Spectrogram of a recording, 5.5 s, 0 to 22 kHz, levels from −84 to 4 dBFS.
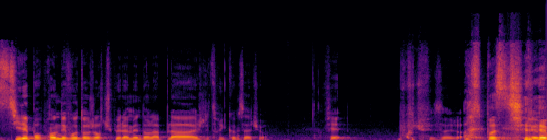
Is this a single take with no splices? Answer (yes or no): yes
